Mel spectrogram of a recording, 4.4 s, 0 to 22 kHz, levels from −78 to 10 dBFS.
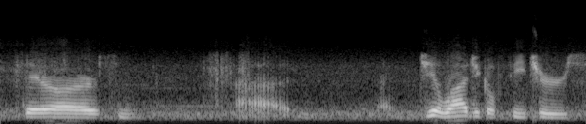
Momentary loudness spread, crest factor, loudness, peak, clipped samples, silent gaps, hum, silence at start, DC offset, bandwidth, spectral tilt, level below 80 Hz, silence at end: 23 LU; 14 dB; -14 LUFS; 0 dBFS; under 0.1%; none; none; 0 s; under 0.1%; 5.2 kHz; -7 dB/octave; -66 dBFS; 0 s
